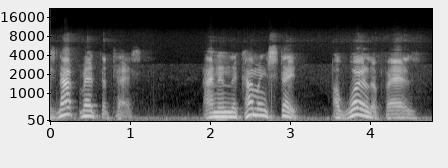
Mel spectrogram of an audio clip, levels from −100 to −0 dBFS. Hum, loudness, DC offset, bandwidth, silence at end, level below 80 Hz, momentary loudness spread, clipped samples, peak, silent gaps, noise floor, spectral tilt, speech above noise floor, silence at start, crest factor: none; -25 LUFS; under 0.1%; 9 kHz; 0.05 s; -50 dBFS; 13 LU; under 0.1%; -8 dBFS; none; -50 dBFS; -6.5 dB/octave; 26 dB; 0 s; 18 dB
